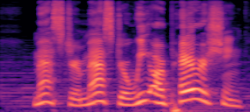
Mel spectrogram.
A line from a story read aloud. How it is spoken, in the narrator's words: screaming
